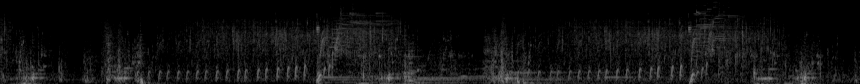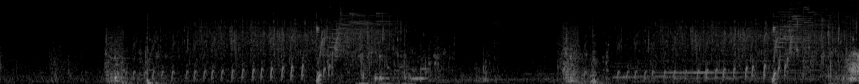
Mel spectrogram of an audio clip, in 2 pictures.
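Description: Watering can pouring over trees in the video game Palia, repeated splashy pours in several separate bursts with short gaps between, moderately quiet and alone.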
